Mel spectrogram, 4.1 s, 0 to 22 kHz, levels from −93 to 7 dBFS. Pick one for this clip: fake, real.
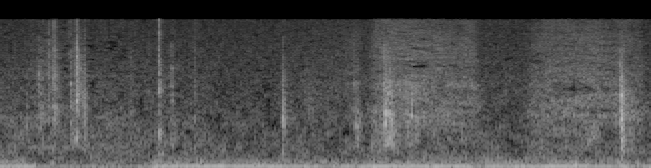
fake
